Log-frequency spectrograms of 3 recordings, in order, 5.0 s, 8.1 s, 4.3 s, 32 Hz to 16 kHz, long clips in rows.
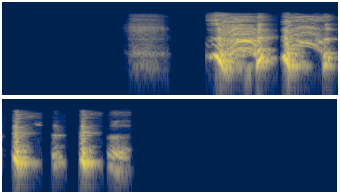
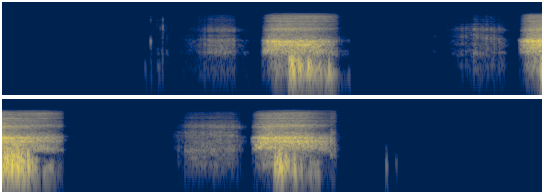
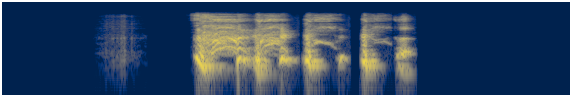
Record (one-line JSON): {"three_cough_length": "5.0 s", "three_cough_amplitude": 21672, "three_cough_signal_mean_std_ratio": 0.36, "exhalation_length": "8.1 s", "exhalation_amplitude": 17603, "exhalation_signal_mean_std_ratio": 0.33, "cough_length": "4.3 s", "cough_amplitude": 22880, "cough_signal_mean_std_ratio": 0.41, "survey_phase": "beta (2021-08-13 to 2022-03-07)", "age": "65+", "gender": "Male", "wearing_mask": "No", "symptom_none": true, "smoker_status": "Never smoked", "respiratory_condition_asthma": false, "respiratory_condition_other": false, "recruitment_source": "REACT", "submission_delay": "2 days", "covid_test_result": "Negative", "covid_test_method": "RT-qPCR", "influenza_a_test_result": "Negative", "influenza_b_test_result": "Negative"}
